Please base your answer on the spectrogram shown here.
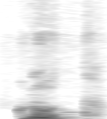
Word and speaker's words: Knuth: It is pronounced as Knuth.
